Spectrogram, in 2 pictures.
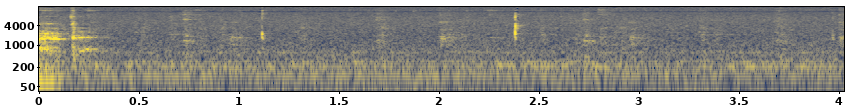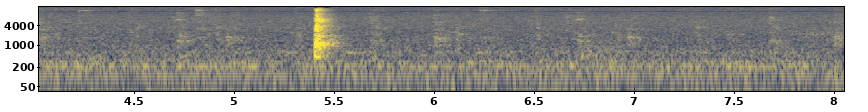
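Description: Quiet room with a faint steady hum, a few light ticks, and one sharp click about five and a half seconds in.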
